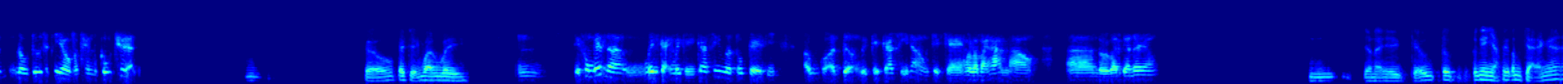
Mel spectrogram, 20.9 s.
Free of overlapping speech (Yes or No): Yes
